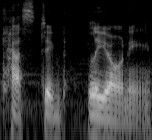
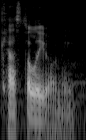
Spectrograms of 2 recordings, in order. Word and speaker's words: Castiglione: Castellioni has a silent G in it, by the way. It looks like Castig Leonei, but it's pronounced Castellioni.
